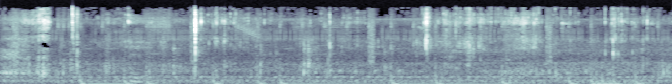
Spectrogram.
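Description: A person chewing a mouthful of spicy food close to the microphone, with many short crunchy clicks and one sharper click about two seconds in.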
